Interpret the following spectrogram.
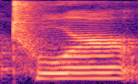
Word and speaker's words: tour: Tour Tournament um for tour we can or for tournament we can also use ER tournament for tour you really want to keep that o and notice as I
